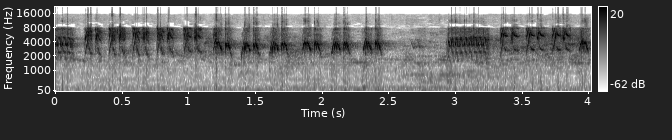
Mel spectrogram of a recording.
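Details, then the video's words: Albino Asian pied starling singing hard with open wings: a dense run of bright, sharp chirps, a short lull, then a grating burst and more quick chattering notes. "jalak suren albino gacor buka sayap"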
